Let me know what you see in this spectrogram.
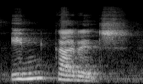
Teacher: the second syllable is to be stressed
